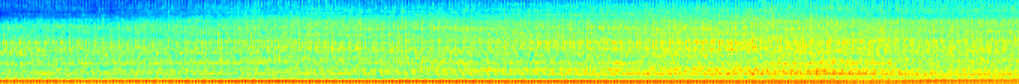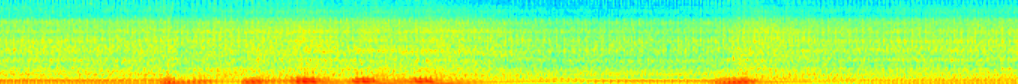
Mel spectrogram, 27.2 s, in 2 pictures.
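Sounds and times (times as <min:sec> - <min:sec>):
tractor passing revving starting and shutting off: 0:00.2 - 0:27.1.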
